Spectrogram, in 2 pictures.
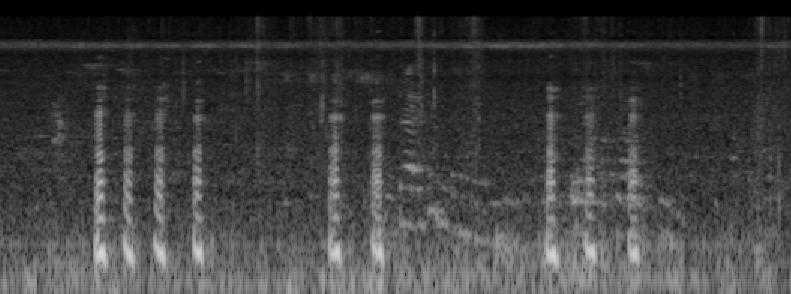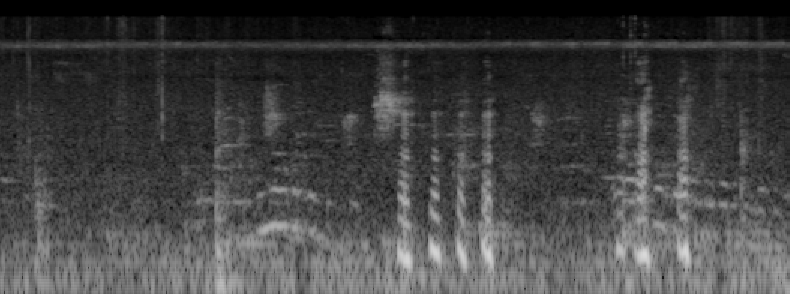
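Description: Young parrot chicks squawk in short, harsh bursts close by.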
